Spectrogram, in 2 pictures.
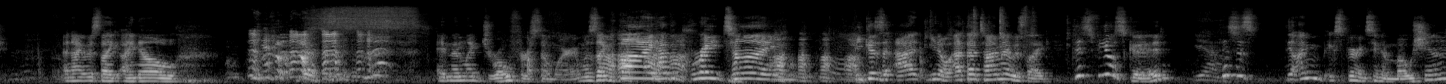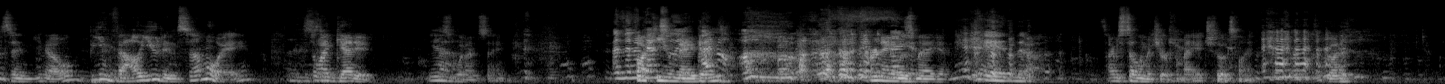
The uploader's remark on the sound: Live at Comedy Bar! At YMMQ's first live show!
